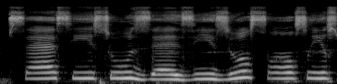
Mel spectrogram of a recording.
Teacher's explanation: huruf-huruf yang keluar dari ujung lidah dan pangkal gigi seri bawah adalah huruf sin.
